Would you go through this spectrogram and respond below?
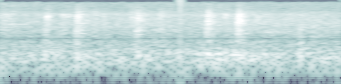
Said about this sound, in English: The rocking of the train, when reading, leaves me a trifle nauseous.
